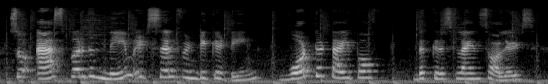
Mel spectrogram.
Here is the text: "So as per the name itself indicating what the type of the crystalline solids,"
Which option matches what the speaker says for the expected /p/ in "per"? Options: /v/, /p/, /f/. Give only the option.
/f/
